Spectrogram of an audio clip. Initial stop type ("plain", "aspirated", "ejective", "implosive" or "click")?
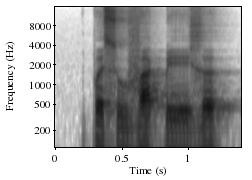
plain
